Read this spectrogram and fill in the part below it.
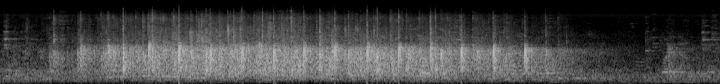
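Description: Sustained applause from a luncheon audience honoring sponsors at a Labor Day Classic event, dense and steady for several seconds before tapering off near the end, with faint voices in the background.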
